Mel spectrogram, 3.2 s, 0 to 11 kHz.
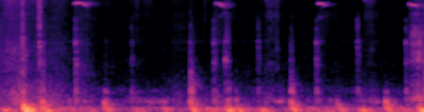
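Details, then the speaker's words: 2016–2025 Suzuki Ignis at around 15–16,000 km: short, high chirping squeaks with each clutch pedal stroke, from the dry clutch linkage in the engine bay; the service bulletin calls for greasing it. "It says something like, if the customer complains, if the clutch is, you know, rough or unsmooth or squeaky, this is the procedure you got to follow."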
